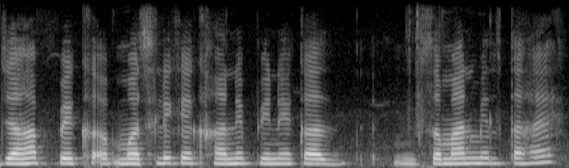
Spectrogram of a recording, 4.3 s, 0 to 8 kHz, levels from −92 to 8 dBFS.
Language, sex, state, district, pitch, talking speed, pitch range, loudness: Hindi, female, Jharkhand, Garhwa, 240 Hz, 155 wpm, 235-250 Hz, -16 LUFS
